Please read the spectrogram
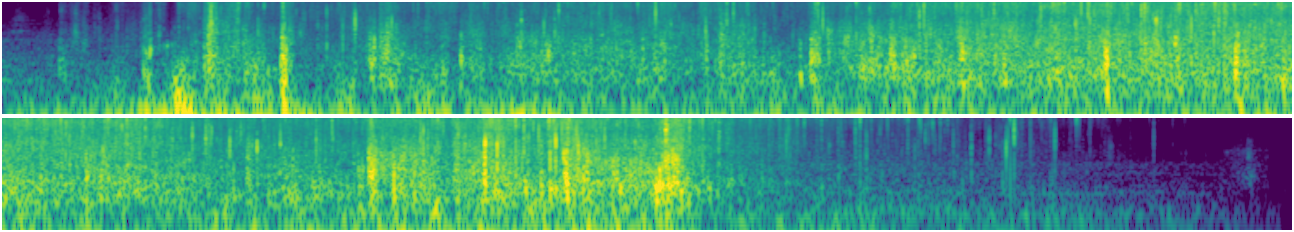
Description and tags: Trying to walk horizontal on a steep slope. Gravel and pebbles faling and rolling. Close perspective, overwhelming!
dirt, dust, falling, footsteps, gravel, pebbles, rolling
